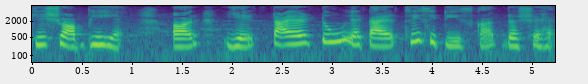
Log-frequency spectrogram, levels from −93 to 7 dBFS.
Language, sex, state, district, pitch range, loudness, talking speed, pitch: Hindi, female, Gujarat, Gandhinagar, 225-300 Hz, -18 LUFS, 160 wpm, 260 Hz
